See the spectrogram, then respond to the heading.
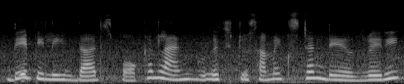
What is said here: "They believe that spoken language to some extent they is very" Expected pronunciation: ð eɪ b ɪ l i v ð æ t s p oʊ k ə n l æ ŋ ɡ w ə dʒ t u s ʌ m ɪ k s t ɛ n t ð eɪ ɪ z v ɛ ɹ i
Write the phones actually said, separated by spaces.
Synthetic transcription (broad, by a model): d eɪ b ɪ l i v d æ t s p oʊ k ə n l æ ŋ ɡ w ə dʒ t u s ʌ m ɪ k s t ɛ n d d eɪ ɪ z v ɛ ɹ i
